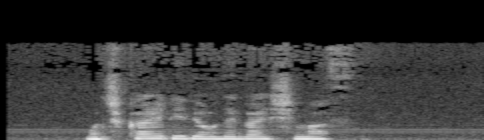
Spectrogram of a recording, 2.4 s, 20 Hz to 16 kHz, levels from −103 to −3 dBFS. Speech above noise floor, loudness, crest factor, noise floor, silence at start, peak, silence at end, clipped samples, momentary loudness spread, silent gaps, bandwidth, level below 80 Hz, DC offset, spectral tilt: 36 dB; -20 LUFS; 14 dB; -54 dBFS; 0.45 s; -6 dBFS; 0.7 s; under 0.1%; 3 LU; none; 11.5 kHz; -56 dBFS; under 0.1%; -6 dB/octave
